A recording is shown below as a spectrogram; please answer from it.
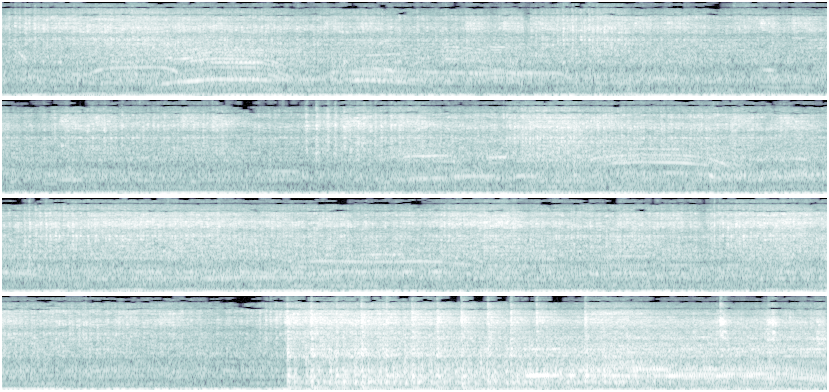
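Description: Motorcycle engine running with a low, uneven note, heard through the arena and mixed with crowd cheering, shouts and whistles. About fourteen seconds in, the band starts and electric guitar comes in.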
